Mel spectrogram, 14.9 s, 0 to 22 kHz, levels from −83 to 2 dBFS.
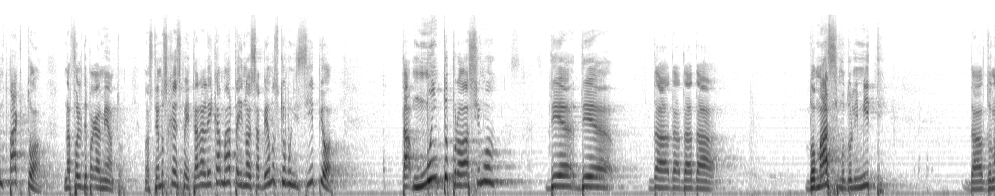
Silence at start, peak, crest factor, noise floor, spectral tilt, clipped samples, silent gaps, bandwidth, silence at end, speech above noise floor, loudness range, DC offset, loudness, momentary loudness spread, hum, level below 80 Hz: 0 s; -4 dBFS; 20 dB; -52 dBFS; -6.5 dB/octave; under 0.1%; none; 13.5 kHz; 0 s; 31 dB; 5 LU; under 0.1%; -22 LUFS; 13 LU; none; -42 dBFS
